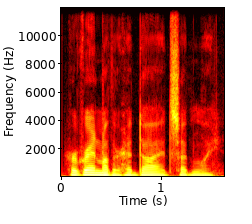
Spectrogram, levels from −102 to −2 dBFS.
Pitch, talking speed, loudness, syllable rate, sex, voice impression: 125 Hz, 185 wpm, -15 LUFS, 6.3 syllables/s, male, very masculine, adult-like, slightly middle-aged, thick, relaxed, weak, very dark, slightly hard, muffled, slightly fluent, intellectual, sincere, very calm, slightly friendly, reassuring, slightly unique, elegant, sweet, kind, very modest, slightly light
